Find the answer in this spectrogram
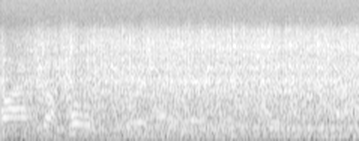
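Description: Steady street noise from a vehicle engine running close by, with a few snatches of voices near the start.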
